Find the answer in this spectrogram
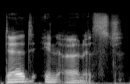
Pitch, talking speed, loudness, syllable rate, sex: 105 Hz, 140 wpm, -18 LUFS, 3.7 syllables/s, male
